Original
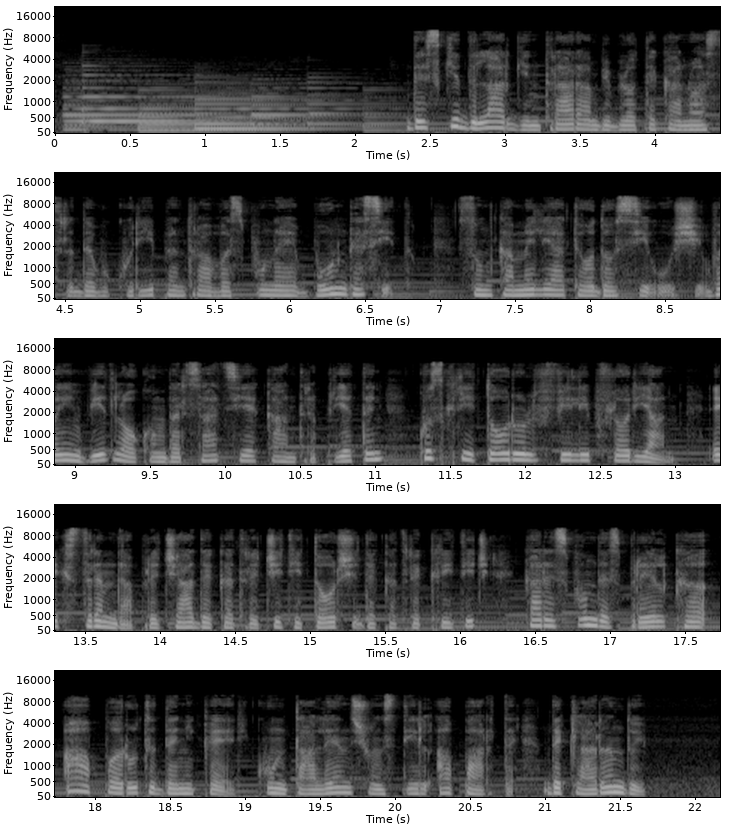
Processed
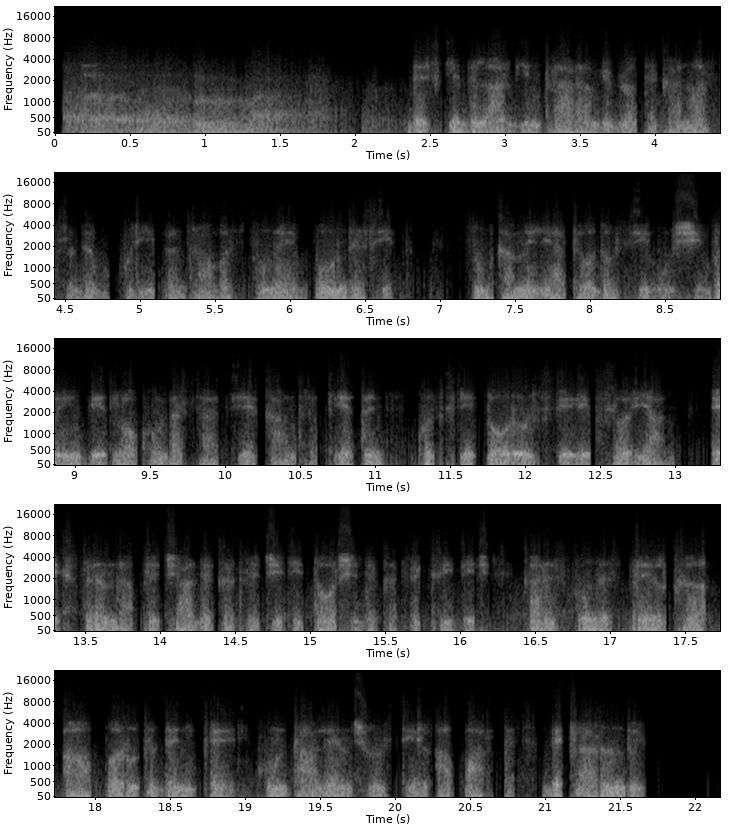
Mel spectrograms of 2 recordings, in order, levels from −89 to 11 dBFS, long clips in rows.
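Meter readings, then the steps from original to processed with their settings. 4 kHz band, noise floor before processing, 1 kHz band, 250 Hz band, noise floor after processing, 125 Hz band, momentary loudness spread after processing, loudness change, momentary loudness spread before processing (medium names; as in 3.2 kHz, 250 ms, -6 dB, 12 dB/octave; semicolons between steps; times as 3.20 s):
-6.5 dB, -54 dBFS, -5.0 dB, -5.0 dB, -74 dBFS, -4.5 dB, 8 LU, -5.0 dB, 8 LU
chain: LPC vocoder at 8 kHz whisper; crossover distortion -49.5 dBFS; trim -2.5 dB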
